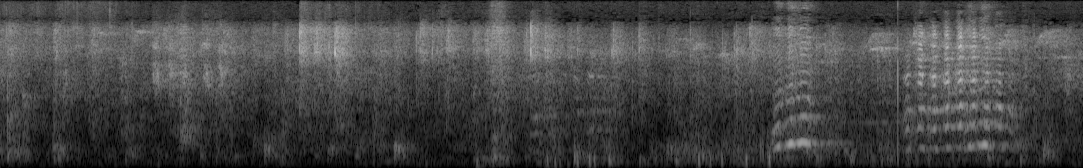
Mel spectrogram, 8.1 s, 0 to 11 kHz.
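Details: Black goat mothers and kids in the birthing pen at Sunny's Black Goat Farm in Gimhae, South Korea, clear Monday morning, 4 March 2019; two wavering, nasal bleats near the end over steady barn rustling and knocks.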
